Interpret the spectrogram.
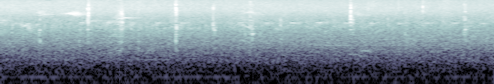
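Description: Eating sounds from a man chewing grilled chicken: scattered short wet clicks and smacks, about half a dozen, over a steady high hiss of forest background with insects.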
